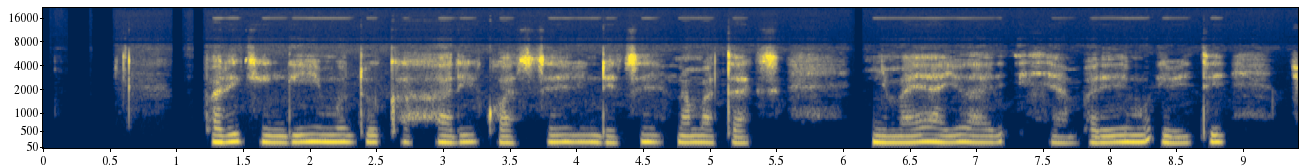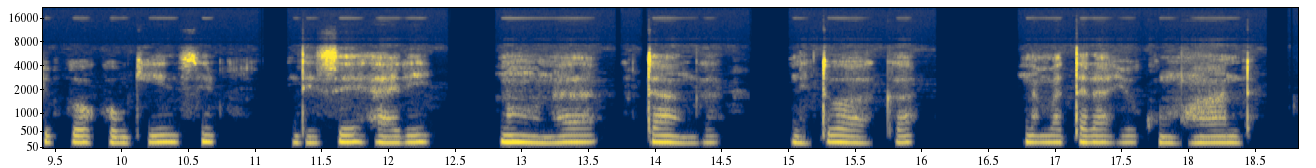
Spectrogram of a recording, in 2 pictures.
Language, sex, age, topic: Kinyarwanda, female, 18-24, government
